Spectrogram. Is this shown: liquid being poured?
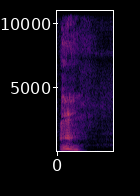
no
